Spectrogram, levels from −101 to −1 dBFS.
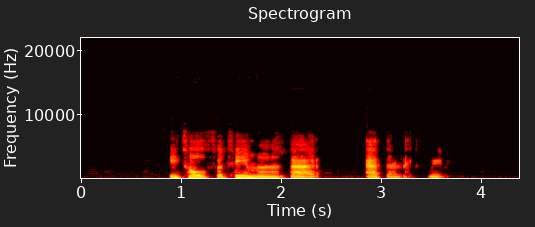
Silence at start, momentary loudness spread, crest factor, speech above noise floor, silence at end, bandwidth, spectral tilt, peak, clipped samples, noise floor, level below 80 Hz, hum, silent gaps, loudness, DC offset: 0.9 s; 13 LU; 18 dB; over 55 dB; 0.75 s; 7.6 kHz; -6.5 dB/octave; -20 dBFS; under 0.1%; under -90 dBFS; -78 dBFS; none; none; -35 LUFS; under 0.1%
